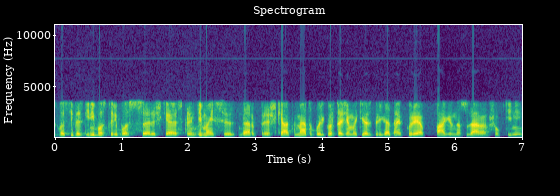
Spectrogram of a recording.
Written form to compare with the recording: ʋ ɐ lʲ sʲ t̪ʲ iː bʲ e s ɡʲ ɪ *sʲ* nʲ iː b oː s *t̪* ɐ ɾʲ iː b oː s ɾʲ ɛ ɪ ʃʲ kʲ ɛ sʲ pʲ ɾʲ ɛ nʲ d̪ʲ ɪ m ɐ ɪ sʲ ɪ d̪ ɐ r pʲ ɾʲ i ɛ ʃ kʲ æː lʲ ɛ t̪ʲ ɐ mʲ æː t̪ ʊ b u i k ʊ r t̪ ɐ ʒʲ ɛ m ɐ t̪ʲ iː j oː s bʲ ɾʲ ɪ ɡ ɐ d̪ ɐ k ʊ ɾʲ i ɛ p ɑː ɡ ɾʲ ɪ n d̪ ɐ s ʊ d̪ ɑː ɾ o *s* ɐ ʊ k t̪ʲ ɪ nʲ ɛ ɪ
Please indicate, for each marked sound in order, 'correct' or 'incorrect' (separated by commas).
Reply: incorrect, correct, incorrect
